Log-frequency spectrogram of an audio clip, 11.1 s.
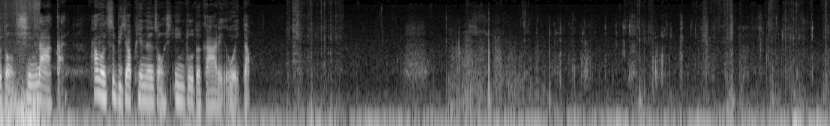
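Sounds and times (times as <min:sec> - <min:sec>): person chewing noodles: 0:06.0 - 0:11.0.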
